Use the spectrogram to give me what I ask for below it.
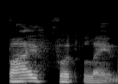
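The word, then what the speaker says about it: Fye Foot Lane: Street and Bear right Define 5 foot Lane that five is spelled FY to the left take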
